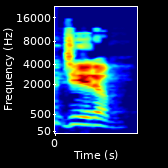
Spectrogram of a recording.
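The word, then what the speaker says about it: Bjerrum: Bronsted and एक है जेरम। जेरम में बी साइलेंट है बेटा।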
